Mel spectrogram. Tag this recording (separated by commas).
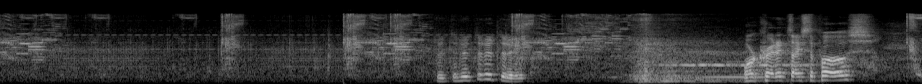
Speech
